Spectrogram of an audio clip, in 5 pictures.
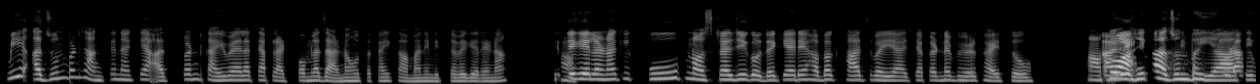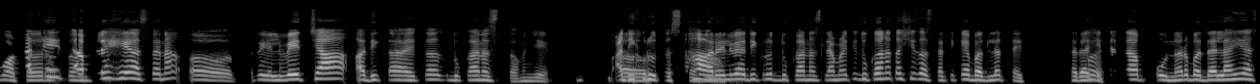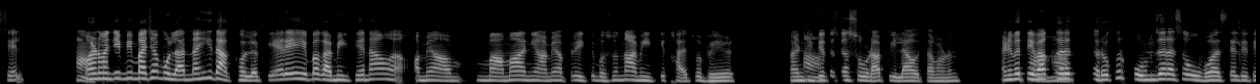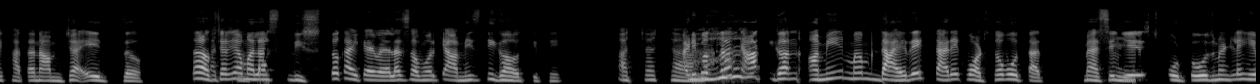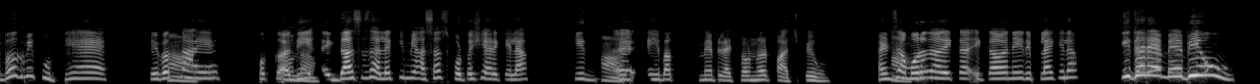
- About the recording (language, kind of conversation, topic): Marathi, podcast, थांबलेल्या रेल्वे किंवा बसमध्ये एखाद्याशी झालेली अनपेक्षित भेट तुम्हाला आठवते का?
- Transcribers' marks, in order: in English: "प्लॅटफॉर्मला"; tapping; distorted speech; in English: "नॉस्टॅल्जिक"; unintelligible speech; other background noise; in English: "एजचं"; static; chuckle; in English: "शेअर"; in Hindi: "मै प्लॅटफॉर्म नंबर पाच पे हूं"; in English: "प्लॅटफॉर्म"; in Hindi: "किधर है मैं भी हूं"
